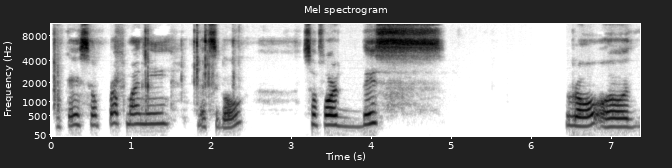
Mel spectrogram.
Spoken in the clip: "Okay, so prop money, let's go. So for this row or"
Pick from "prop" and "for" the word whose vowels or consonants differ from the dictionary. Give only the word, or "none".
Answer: none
